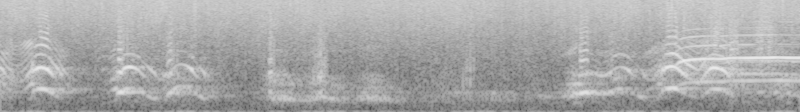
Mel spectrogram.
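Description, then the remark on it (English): A trained dog in a menagerie barks in a quick series of short, high yaps, a few in a row, then a pause before two or three more, over a steady hiss of background noise. “And the trained dog.”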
